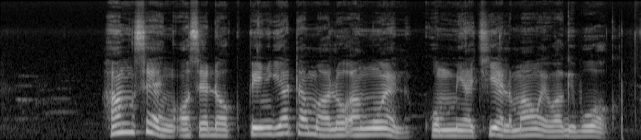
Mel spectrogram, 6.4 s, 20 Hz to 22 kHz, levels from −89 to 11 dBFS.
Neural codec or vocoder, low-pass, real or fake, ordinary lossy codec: none; none; real; none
